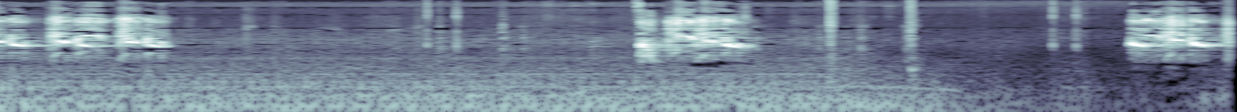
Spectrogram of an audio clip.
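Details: Grey francolin in Pakistan, heard while it is being hunted: short, sharp, high call bursts at the start, mid-way and at the end, over a constant low rumble of a vehicle engine that fades out.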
